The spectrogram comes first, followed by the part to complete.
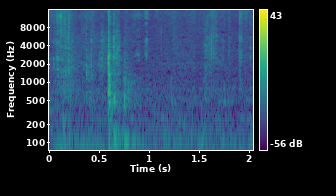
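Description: Faint handling noises: a few soft taps and clicks as small ribbon ruching tools are picked up and handled on a table. The clearest tap comes about half a second in.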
